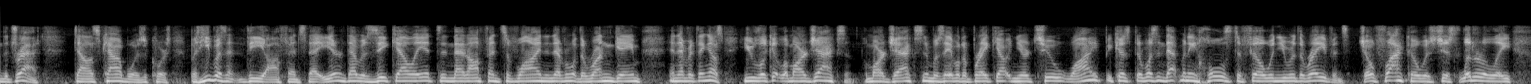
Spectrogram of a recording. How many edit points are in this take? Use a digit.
0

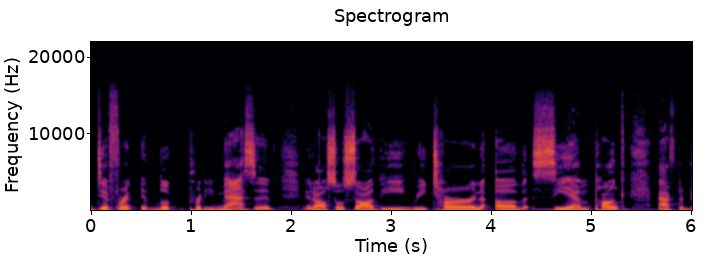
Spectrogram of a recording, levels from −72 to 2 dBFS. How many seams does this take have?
0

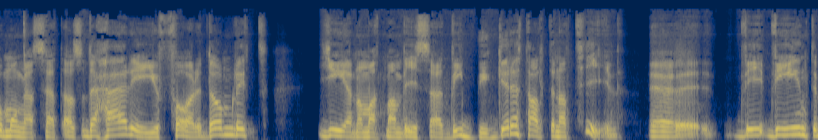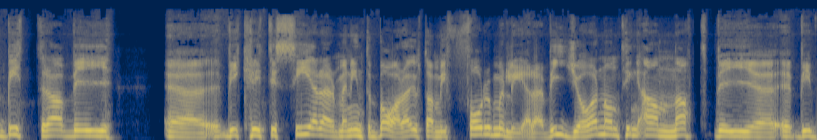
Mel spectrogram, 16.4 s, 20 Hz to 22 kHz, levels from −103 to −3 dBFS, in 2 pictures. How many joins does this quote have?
0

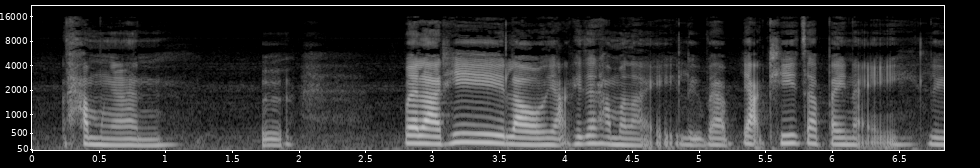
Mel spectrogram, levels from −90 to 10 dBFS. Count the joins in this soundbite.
2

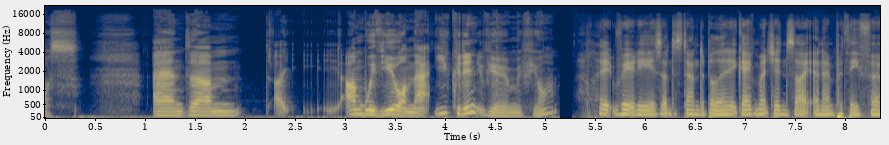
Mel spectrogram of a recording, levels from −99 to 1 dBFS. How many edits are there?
3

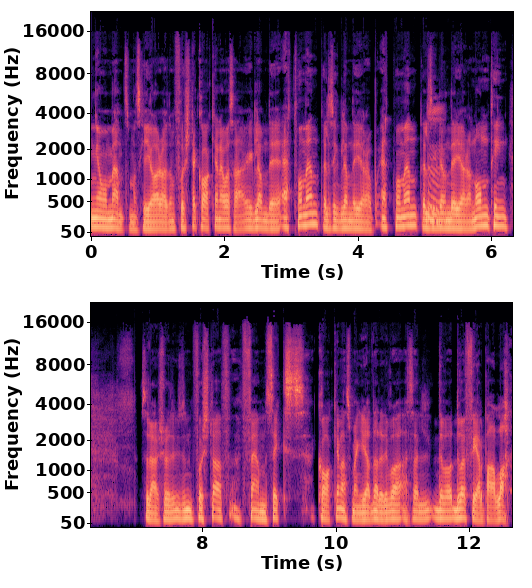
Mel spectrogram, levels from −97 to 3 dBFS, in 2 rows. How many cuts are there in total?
0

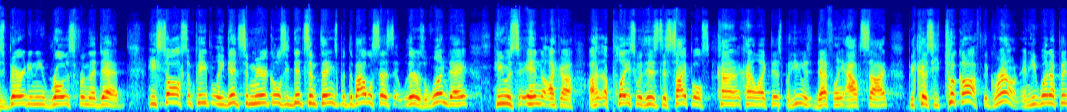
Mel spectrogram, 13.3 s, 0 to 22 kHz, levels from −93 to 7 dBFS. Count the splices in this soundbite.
2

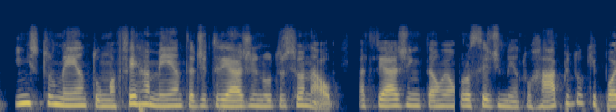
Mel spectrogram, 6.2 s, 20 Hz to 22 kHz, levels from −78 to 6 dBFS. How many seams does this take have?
2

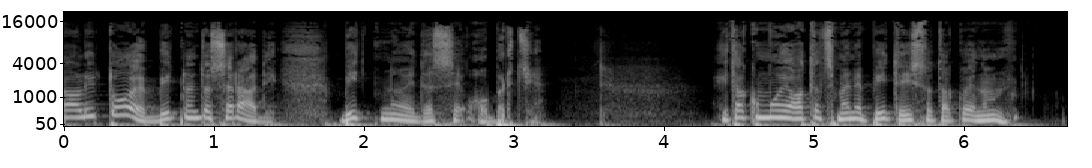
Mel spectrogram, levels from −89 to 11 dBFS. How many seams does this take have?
0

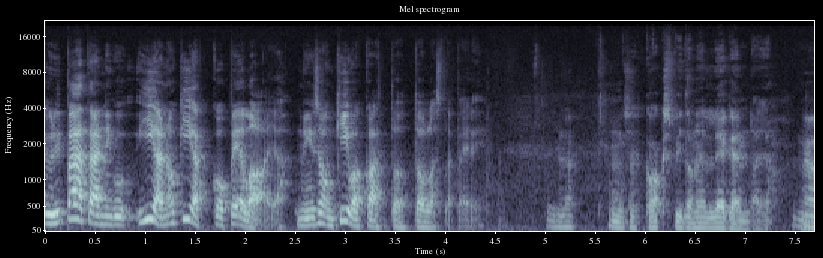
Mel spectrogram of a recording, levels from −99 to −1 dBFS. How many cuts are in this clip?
0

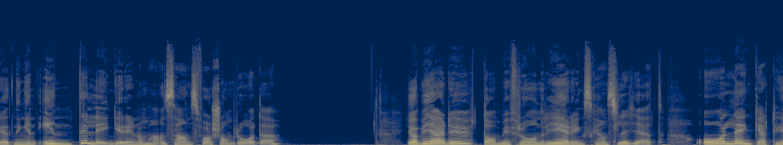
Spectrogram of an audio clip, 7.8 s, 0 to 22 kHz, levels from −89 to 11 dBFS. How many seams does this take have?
1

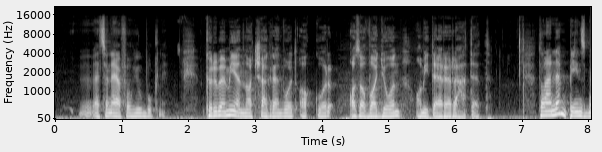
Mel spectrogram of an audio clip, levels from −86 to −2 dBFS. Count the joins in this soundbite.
0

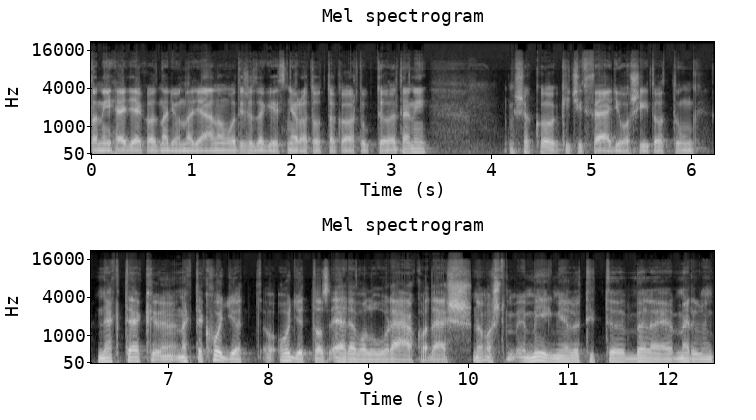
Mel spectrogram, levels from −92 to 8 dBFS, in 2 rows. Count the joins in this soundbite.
2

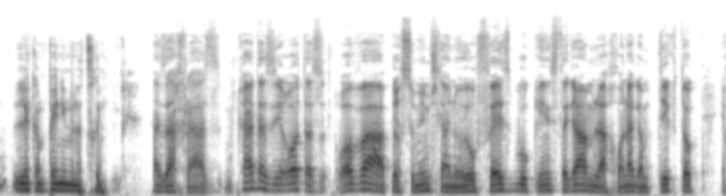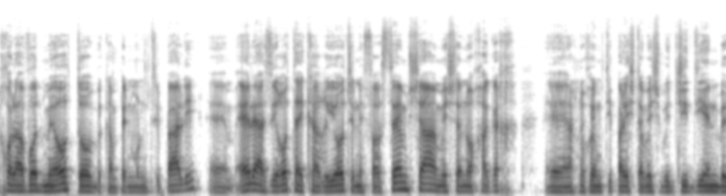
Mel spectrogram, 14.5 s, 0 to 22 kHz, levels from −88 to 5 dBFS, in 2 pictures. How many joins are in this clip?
1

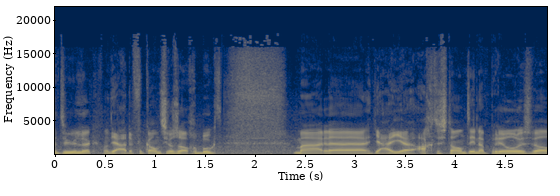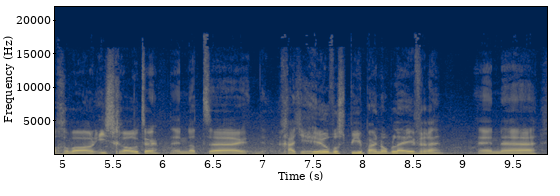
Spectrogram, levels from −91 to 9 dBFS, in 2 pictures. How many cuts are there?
0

